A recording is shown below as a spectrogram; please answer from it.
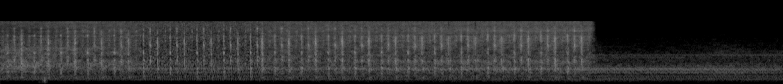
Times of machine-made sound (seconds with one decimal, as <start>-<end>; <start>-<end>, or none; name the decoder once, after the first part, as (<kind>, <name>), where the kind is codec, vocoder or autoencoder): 0.0-1.4 (vocoder, Vocos); 2.6-7.8

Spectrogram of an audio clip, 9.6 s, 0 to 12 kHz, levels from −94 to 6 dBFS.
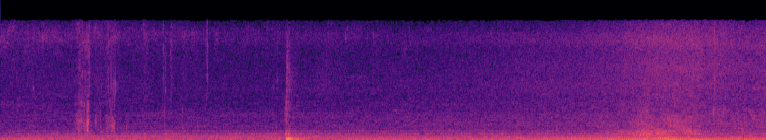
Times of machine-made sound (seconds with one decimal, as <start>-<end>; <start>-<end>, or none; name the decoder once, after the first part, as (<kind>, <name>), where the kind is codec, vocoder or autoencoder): none

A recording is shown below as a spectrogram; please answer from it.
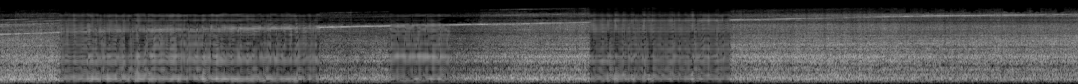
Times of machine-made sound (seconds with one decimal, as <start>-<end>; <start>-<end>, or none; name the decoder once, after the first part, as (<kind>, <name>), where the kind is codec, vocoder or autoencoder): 0.6-3.2 (vocoder, BigVGAN v2); 3.9-4.5; 5.9-7.3

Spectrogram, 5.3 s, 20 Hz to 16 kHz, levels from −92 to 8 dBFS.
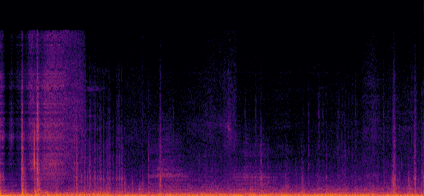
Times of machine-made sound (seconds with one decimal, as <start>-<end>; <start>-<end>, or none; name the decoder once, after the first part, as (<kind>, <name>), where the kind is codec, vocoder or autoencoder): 0.0-0.8 (codec, SNAC)

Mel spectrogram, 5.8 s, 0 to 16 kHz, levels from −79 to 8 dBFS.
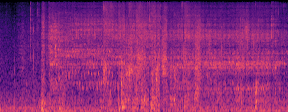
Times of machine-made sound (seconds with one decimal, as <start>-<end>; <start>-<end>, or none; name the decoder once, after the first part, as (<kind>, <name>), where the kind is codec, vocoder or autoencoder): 0.0-0.4 (vocoder, BigVGAN v2); 1.6-5.8

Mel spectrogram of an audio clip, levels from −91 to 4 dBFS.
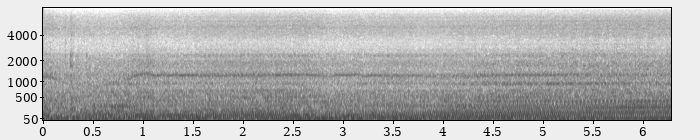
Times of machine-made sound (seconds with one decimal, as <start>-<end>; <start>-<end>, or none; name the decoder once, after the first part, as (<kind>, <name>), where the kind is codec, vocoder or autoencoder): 1.6-2.2 (vocoder, Vocos); 3.4-4.3

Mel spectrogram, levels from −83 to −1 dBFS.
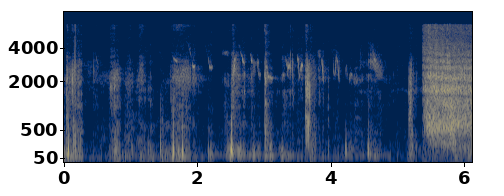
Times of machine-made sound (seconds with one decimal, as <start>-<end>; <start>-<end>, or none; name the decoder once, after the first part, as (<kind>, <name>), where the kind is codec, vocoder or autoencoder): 2.2-3.5 (vocoder, HiFi-GAN); 4.2-4.9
